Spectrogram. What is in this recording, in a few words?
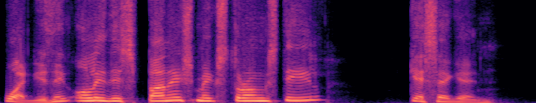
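Portuguese male, voice; Pirates Of The Caribbean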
